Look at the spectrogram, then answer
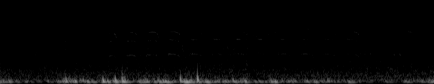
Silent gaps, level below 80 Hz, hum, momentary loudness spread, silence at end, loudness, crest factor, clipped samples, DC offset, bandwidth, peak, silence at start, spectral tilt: none; -78 dBFS; none; 17 LU; 0 s; -45 LUFS; 20 dB; under 0.1%; under 0.1%; 11 kHz; -24 dBFS; 0 s; -7.5 dB/octave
